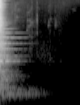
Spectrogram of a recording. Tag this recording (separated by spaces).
hitting percussive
